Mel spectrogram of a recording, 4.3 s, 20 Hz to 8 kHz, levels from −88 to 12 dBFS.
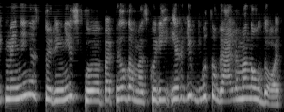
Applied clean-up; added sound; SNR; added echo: neural mask model DeepFilterNet 3.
